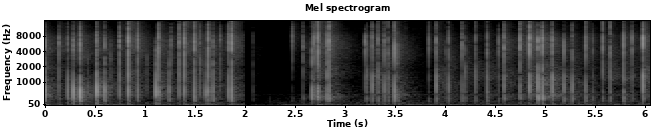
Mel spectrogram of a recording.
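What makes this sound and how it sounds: Long dark nails fast-tap and lightly scratch the glass touchscreen of a white iPad lying flat on a cushion, using both hands. Rapid, dry, bright clicks come in quick clusters with faint scratchy texture between them. A brief silent pause falls around the two-second mark before the tapping resumes.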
